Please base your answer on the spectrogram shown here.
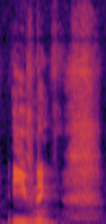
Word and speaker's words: evening: It's also on the eve. That's the stressed syllable. Is eve, evening.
